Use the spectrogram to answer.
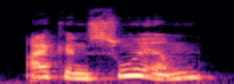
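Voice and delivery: "can" weakened to "kun"; reduced can. Shown as a demonstration. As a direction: model "can" as a quick "kun". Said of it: "that can turns into kun".

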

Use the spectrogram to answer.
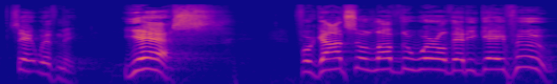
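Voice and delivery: loud, high call for response; rally the church to answer. Real, not acted. Preacher calling the congregation to respond, loud.

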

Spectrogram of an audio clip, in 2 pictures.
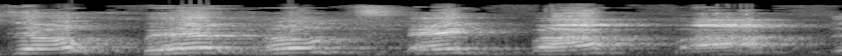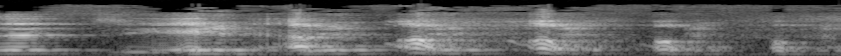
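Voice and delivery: slow, laughing through the plea; can't keep a straight face. Real, not acted. Laughs while retelling prayer.

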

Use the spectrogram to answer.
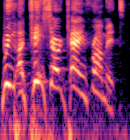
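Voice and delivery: high, loud shouted sermon; preaching at full force. Acted. Speaker telling the crowd about his wife's diagnosis, shouting high. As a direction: build it to a roar.

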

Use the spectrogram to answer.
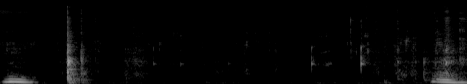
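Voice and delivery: humming while chewing noodles; muffled through food; mouth full, chewing. Real, not acted. Seen 0: Slurps noodles just before, then chews while stirring bowl.

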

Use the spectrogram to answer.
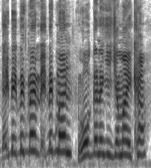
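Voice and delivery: high-pitched mock Jamaican hype voice; Jamaican accent imitation. Vlogger demonstrating the accent to viewers, high mock Jamaican accent. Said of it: "I think that's the accent".

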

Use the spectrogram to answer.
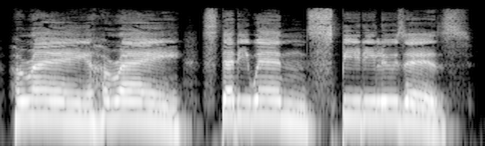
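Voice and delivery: high, loud cheering, slowing at the end; cheering shout. Acted. The animals celebrating Steady's win with high, loud cheers. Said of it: "All the other animals shouted".

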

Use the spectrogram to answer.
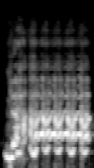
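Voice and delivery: sudden high burst of laughter. Real, not acted. Bursts out at MSNBC quote.

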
